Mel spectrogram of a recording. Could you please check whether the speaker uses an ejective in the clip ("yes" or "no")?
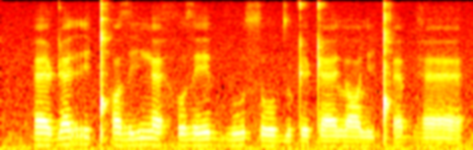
yes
